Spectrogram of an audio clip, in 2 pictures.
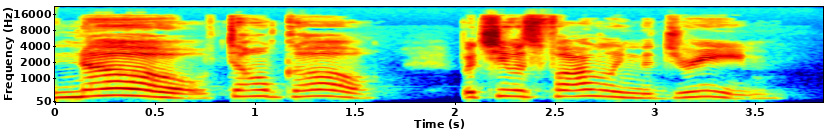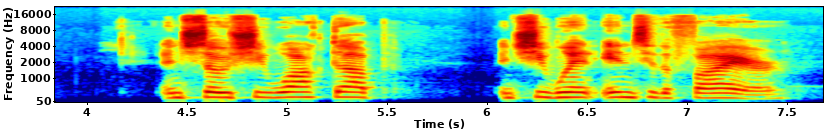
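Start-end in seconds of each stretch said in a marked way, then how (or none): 0.0-1.6 screamed, pleading, long drawn-out no. Retelling a man's plea as his beloved walks to the fire: imitating a scream. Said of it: "he screamed".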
